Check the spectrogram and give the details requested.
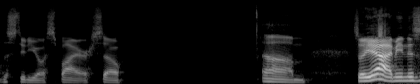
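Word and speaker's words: Aspyr: Apparently it's Aspire, not Asper.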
